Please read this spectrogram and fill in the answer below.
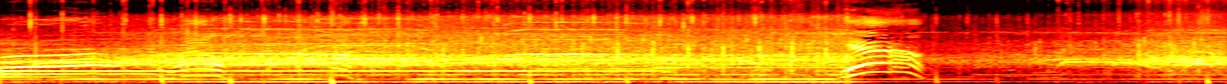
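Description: Arena concert's closing synth chords held while the crowd cheers and whoops. A loud whoop rings out close by about eight and a half seconds in as the music cuts off, and cheering and applause then swell toward the end.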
